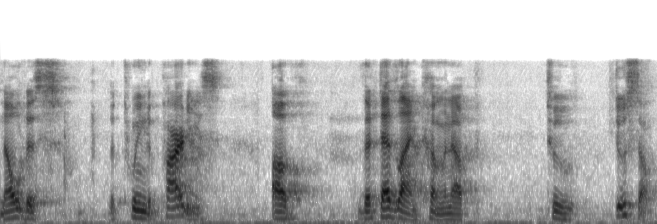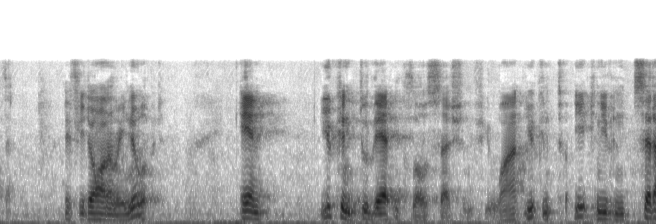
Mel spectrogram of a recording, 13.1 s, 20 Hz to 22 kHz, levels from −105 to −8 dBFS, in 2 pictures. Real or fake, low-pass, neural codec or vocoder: fake; 7.2 kHz; codec, 16 kHz, 4 kbps, FunCodec, trained on Chinese and English, 50 frames a second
